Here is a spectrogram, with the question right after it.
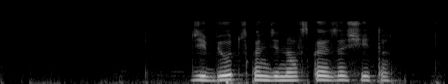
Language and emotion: Russian, neutral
